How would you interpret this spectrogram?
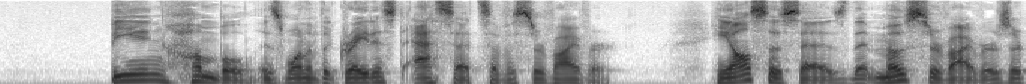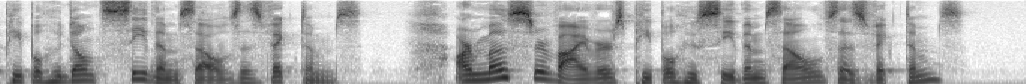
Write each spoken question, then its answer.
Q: Are most survivors people who see themselves as victims?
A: No, most survivors are people who don't see themselves as victims.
